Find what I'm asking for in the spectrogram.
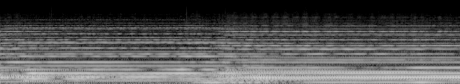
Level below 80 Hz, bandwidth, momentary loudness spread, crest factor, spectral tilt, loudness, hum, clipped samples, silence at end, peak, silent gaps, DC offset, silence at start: -40 dBFS; 11 kHz; 2 LU; 12 dB; -6 dB/octave; -15 LUFS; none; under 0.1%; 0 s; -2 dBFS; none; under 0.1%; 0 s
